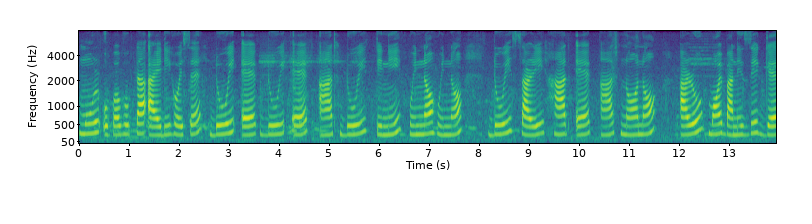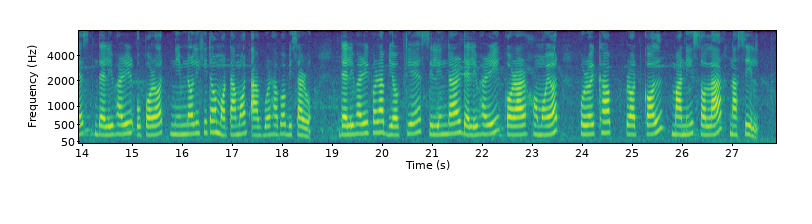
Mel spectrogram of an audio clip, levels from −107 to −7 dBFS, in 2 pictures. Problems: background sounds at intervals, background conversations at intervals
